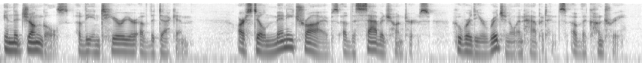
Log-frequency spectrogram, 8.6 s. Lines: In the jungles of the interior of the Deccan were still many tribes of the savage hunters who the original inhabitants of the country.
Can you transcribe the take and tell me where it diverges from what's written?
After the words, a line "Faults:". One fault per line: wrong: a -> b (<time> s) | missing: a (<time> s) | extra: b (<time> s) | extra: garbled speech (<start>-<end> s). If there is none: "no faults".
In the jungles of the interior of the Deccan are still many tribes of the savage hunters who were the original inhabitants of the country.
Faults:
wrong: were -> are (3.2 s)
extra: were (6.2 s)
